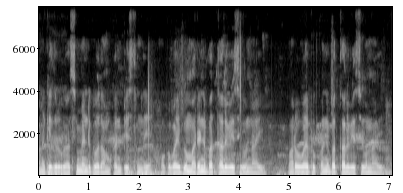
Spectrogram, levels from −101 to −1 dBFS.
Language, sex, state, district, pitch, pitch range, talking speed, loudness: Telugu, male, Telangana, Mahabubabad, 110 Hz, 105-110 Hz, 125 wpm, -16 LUFS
